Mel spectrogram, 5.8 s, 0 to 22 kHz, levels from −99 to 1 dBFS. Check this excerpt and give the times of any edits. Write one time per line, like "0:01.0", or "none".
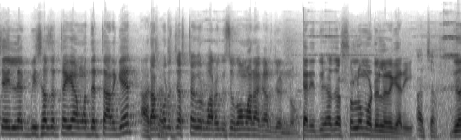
0:03.7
